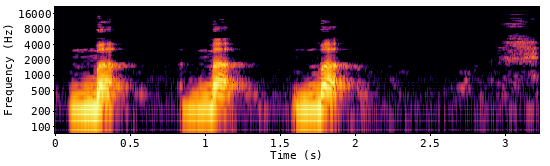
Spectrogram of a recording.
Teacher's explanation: you bring your lips together and pronounce the sound from the vocal cords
